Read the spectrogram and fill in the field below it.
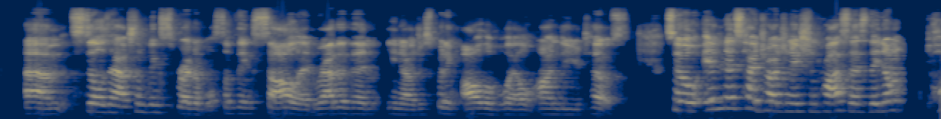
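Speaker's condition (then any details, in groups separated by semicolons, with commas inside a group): No condition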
